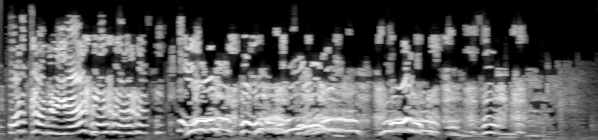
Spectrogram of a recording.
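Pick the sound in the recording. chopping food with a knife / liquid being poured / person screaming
person screaming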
